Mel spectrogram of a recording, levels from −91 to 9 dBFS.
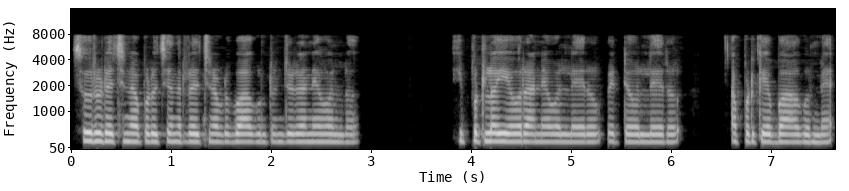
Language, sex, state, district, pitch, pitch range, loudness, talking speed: Telugu, female, Karnataka, Bellary, 205 Hz, 200-210 Hz, -17 LUFS, 120 wpm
